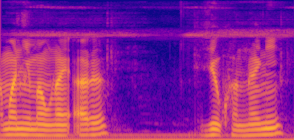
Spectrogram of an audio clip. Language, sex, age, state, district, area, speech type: Bodo, male, 45-60, Assam, Chirang, rural, spontaneous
